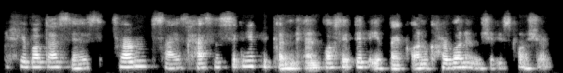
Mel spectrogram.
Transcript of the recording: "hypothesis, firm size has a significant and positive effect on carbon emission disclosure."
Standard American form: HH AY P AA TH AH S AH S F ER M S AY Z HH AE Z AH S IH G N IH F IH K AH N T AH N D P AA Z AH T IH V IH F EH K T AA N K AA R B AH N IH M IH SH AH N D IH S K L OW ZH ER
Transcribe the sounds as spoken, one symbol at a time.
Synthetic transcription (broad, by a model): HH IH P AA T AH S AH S F ER M S AY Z HH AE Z AH S IH G N IH F IH K AH N T AH N D P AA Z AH T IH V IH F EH K T AA N K AA R B AH N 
